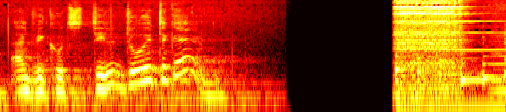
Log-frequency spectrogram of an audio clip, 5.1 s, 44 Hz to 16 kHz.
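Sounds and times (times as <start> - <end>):
speech: 0.2 - 2.4
telephone bell ringing: 4.0 - 5.0.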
